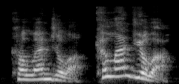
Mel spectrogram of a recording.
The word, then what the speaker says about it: Calendula: Calendula. It's just like it's spelled.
